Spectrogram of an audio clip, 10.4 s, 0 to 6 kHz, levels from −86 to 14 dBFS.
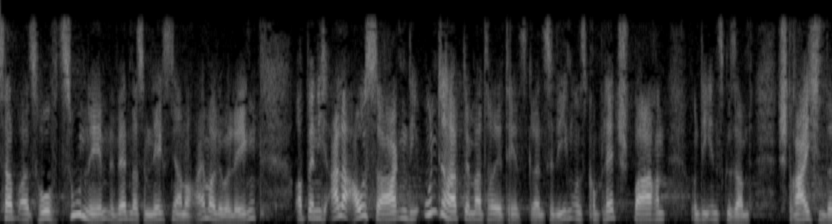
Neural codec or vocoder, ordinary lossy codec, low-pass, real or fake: none; none; 5.4 kHz; real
